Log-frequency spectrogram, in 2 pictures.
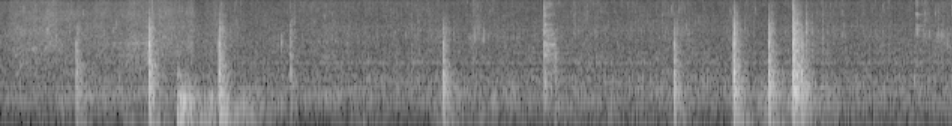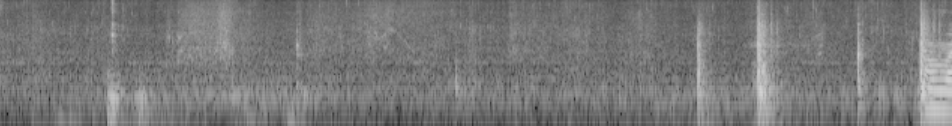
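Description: Seasoned crunch wrap filling cooks in a pan with a soft, steady sizzle, broken by scattered sharp crackles, pops and stirring clicks at uneven intervals; no one talks.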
